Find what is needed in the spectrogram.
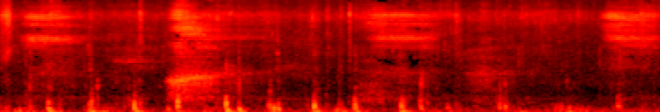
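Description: A hiker breathing hard while climbing a steep, rooty trail, several loud exhalations with the strongest about two seconds in, over irregular footsteps and thuds of boots on earth and rock.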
